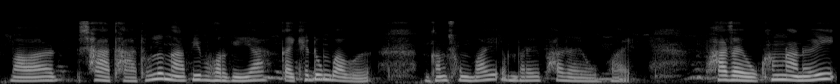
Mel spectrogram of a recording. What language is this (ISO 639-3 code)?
brx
